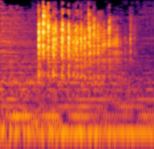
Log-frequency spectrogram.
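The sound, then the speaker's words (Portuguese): Two dice clatter across a hard surface in a quick burst of bright, irregular clicks that tumble and fade out over about a second, with no talking. “Rola dois dados.”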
